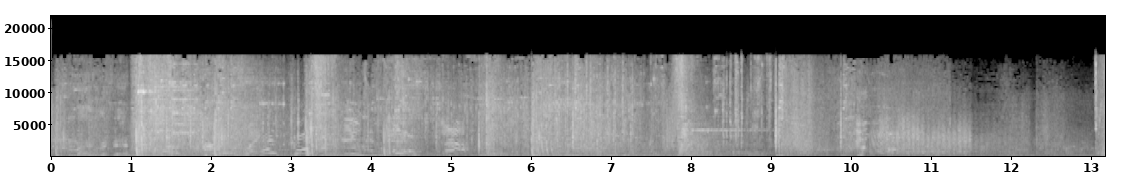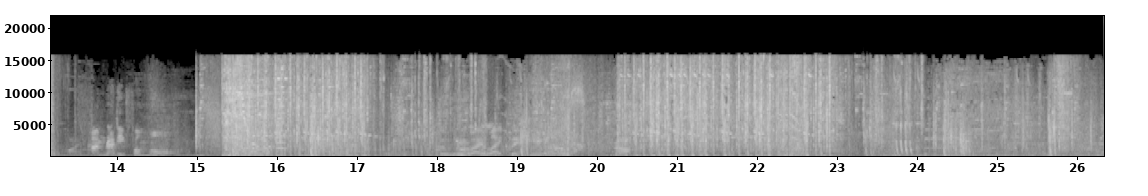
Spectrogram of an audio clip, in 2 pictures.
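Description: Gunfire and energy blasts crackle and bang in rapid bursts.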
